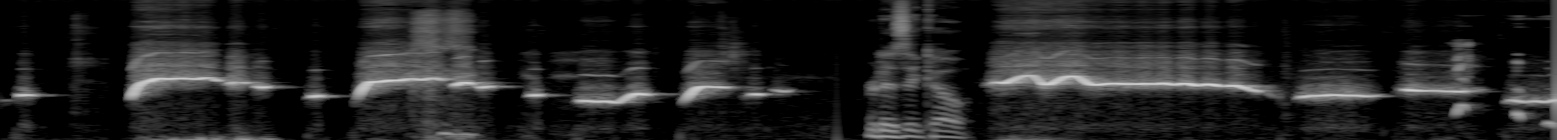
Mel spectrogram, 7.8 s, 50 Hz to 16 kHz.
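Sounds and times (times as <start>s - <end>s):
person whistling imitating an arrow's flight: 0.0s - 4.1s, 5.0s - 7.7s
speech: 4.4s - 5.0s.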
